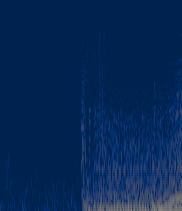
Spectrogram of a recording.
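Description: A car engine roars and revs up loudly.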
